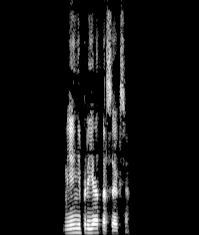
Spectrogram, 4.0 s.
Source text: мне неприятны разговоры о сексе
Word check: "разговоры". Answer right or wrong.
wrong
